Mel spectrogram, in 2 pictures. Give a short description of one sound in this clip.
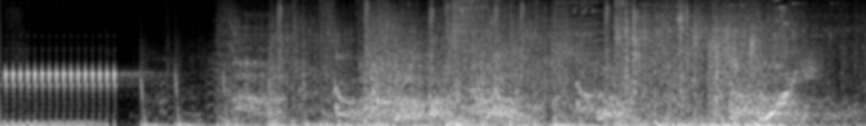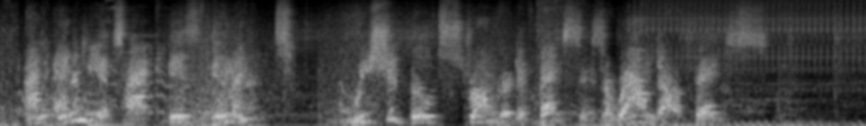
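An energy weapon fires in rapid crackling bursts.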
